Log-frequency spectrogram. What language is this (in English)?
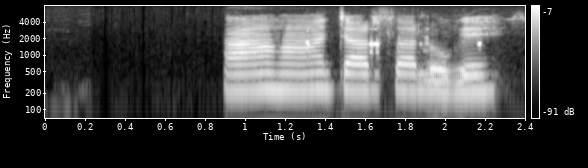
Punjabi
